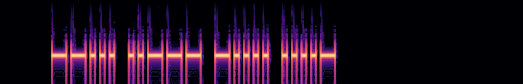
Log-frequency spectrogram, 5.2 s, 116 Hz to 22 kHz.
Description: Morse code, heard as a keyed tone, about 25 wpm, 700 Hz. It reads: 7264
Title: Numbers - 4-Digit 25wpm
